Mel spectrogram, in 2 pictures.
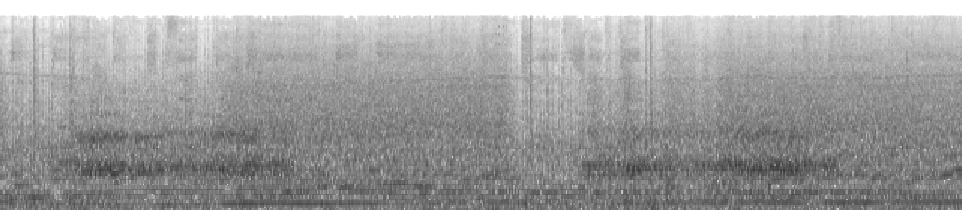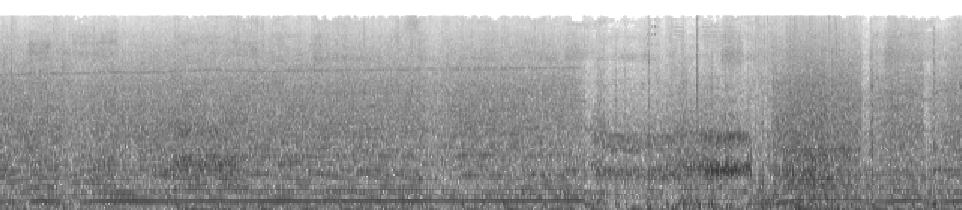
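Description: A racing car engine roars at high speed, with its pitch shifting as it slows and speeds up.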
